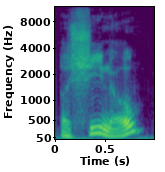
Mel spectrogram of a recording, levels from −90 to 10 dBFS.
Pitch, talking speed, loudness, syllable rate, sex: 125 Hz, 180 wpm, -15 LUFS, 3.8 syllables/s, male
